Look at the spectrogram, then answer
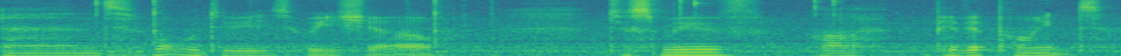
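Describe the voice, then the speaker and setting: Words come out very slowly while noticeable background noise plays underneath. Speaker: 3D modelling tutor. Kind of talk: software tutorial. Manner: casual, thinking aloud.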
